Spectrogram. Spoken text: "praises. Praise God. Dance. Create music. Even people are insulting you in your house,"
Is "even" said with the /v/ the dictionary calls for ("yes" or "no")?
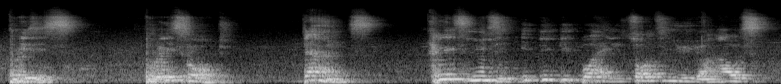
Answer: no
